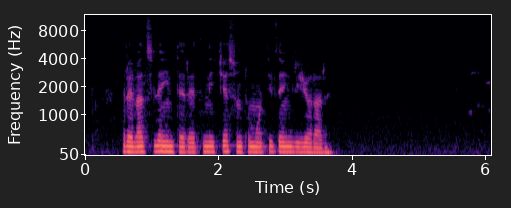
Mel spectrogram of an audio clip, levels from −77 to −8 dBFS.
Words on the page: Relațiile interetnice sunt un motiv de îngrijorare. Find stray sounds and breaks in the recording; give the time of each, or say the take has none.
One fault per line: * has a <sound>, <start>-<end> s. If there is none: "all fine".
all fine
